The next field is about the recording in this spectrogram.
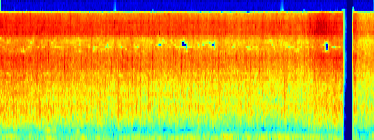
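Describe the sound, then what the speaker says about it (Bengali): Onions fry in hot oil with bay leaf and panch phoron, a steady, loud, close sizzle that holds evenly throughout and then cuts out briefly near the end. "পেঁয়াজটা হালকা করে ভেজে নিয়েছি"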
